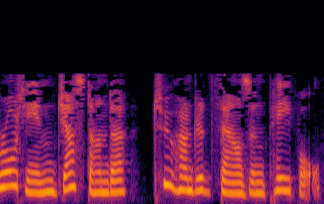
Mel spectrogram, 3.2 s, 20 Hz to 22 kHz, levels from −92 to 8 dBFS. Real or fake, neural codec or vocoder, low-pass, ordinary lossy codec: real; none; 7.2 kHz; MP3, 24 kbps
